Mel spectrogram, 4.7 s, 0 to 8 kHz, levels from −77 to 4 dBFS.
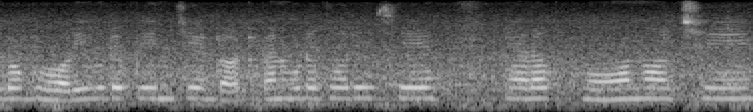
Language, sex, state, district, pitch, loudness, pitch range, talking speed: Odia, female, Odisha, Sambalpur, 255 Hz, -17 LUFS, 240-260 Hz, 115 wpm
